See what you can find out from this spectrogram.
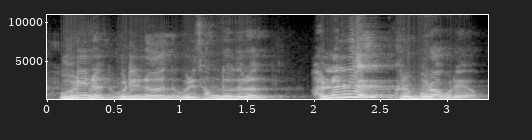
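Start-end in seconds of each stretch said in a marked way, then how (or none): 2.0-2.6 high-pitched hallelujah cry; exclaimed greeting. Retold or imitated. Church member greeting another, exclaimed greeting. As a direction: call it out high and sudden.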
